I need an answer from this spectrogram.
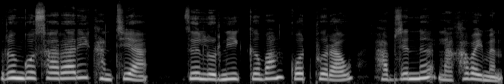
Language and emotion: Bodo, neutral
